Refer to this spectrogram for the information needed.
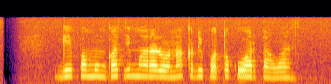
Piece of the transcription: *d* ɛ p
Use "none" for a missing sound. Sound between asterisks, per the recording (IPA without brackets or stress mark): ɡ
